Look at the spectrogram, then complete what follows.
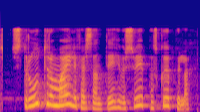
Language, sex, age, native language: Icelandic, female, 40-49, Icelandic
